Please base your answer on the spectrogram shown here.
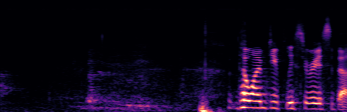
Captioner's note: laughter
